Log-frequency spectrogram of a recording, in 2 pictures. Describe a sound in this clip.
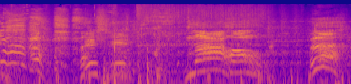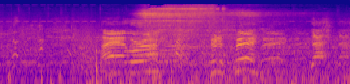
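An elderly man growls and speaks menacingly, close by.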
